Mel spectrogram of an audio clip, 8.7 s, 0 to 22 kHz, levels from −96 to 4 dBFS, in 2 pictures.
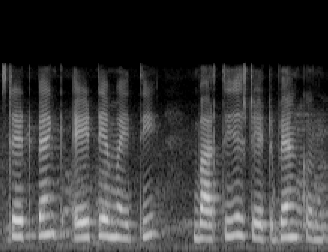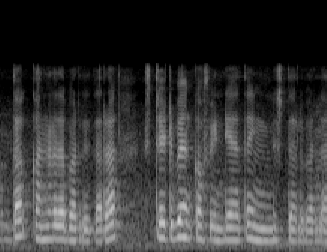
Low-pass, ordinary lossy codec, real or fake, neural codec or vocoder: none; none; real; none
